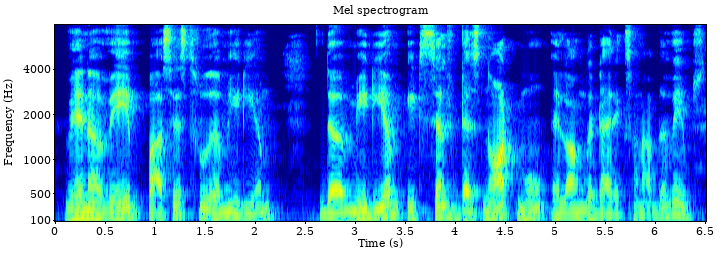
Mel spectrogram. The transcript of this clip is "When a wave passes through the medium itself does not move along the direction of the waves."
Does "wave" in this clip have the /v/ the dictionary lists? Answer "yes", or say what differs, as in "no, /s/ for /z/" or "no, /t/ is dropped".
no, /b/ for /v/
